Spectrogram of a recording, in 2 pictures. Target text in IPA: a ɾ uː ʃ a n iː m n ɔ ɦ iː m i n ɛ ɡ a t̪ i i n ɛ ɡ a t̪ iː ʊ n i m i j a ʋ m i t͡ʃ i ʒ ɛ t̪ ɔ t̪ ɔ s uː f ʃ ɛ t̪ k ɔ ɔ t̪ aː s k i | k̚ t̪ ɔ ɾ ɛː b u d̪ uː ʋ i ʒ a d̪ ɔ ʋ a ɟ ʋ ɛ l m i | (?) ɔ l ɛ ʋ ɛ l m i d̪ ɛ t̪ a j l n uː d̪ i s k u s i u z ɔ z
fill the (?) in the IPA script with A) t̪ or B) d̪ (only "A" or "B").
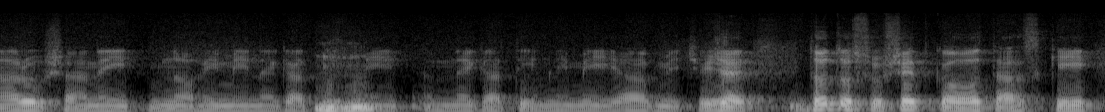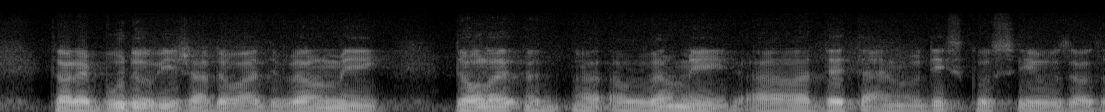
B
